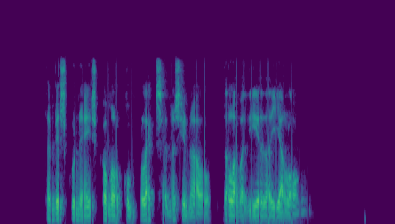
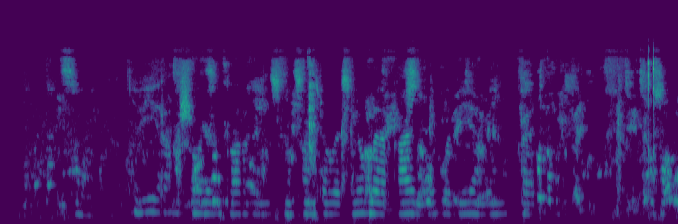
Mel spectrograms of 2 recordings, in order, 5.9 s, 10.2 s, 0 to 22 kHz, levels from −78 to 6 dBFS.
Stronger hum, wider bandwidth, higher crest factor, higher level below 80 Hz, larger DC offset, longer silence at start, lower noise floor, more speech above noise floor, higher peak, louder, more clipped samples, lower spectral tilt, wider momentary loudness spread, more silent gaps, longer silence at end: neither; second, 7.8 kHz vs 11.5 kHz; second, 22 dB vs 32 dB; first, -52 dBFS vs -88 dBFS; neither; first, 0.7 s vs 0.35 s; first, under -90 dBFS vs -59 dBFS; first, over 66 dB vs 24 dB; about the same, -4 dBFS vs -2 dBFS; first, -24 LUFS vs -31 LUFS; neither; first, -4 dB/octave vs 1 dB/octave; second, 5 LU vs 19 LU; first, 3.20-3.24 s vs none; first, 1.35 s vs 0 s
